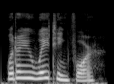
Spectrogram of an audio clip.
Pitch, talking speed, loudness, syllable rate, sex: 240 Hz, 260 wpm, -14 LUFS, 7.4 syllables/s, female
